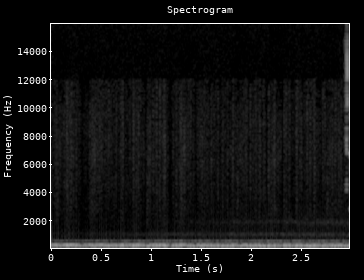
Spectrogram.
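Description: A steady low, droning tone hums without a break from a compy (Compsognathus) in the video game Carnivores+, faint and continuous, with a brief louder burst at the very end.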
